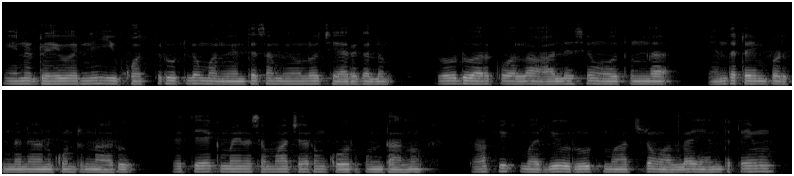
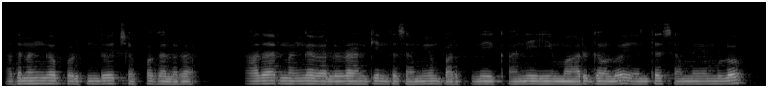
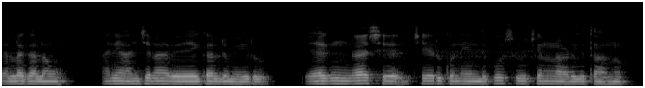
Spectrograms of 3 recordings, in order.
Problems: none marked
